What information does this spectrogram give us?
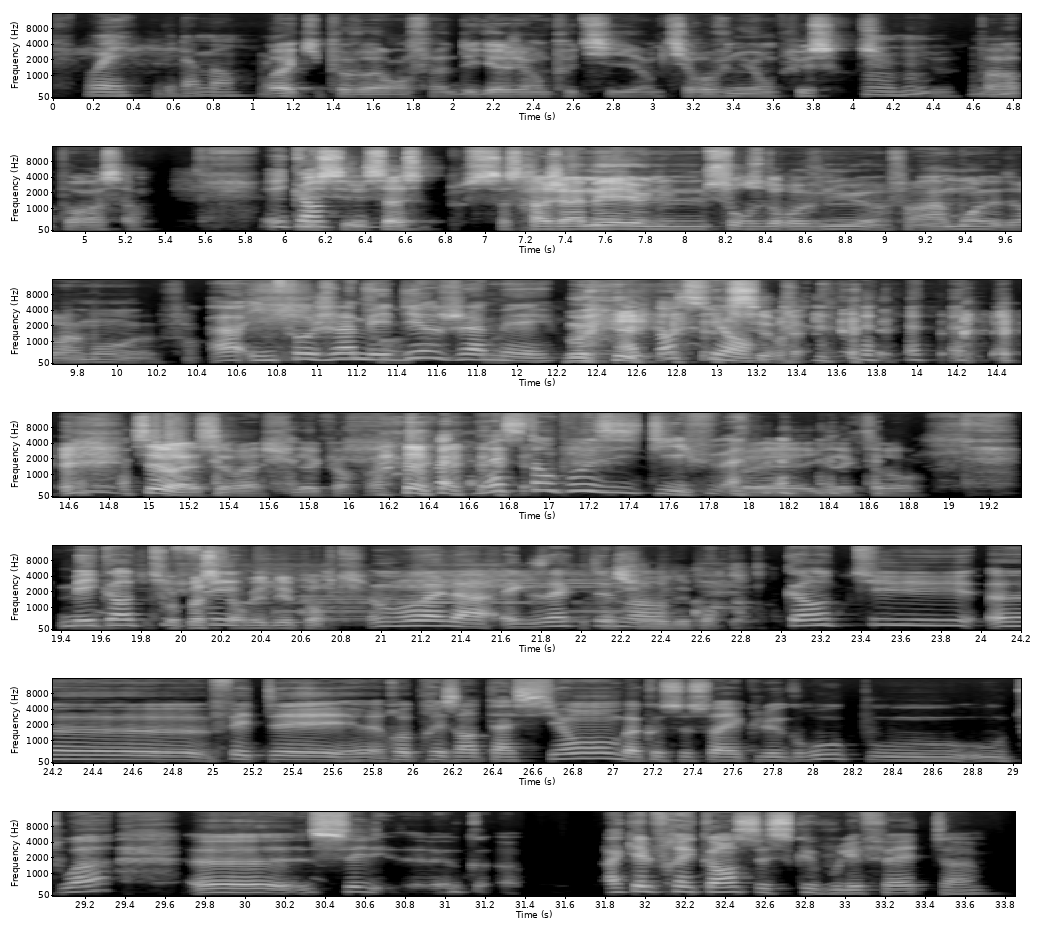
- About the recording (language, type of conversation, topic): French, podcast, Comment gères-tu tes notifications au quotidien ?
- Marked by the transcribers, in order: tapping; laughing while speaking: "Oui"; laugh; alarm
